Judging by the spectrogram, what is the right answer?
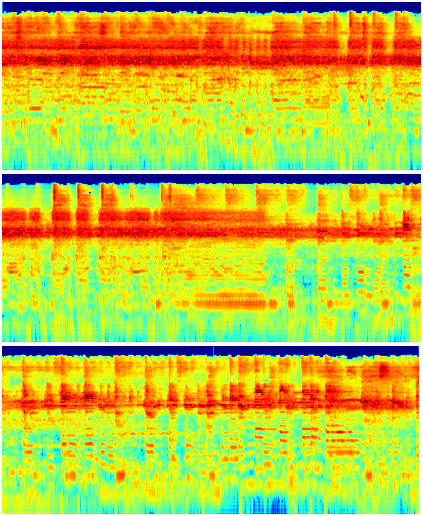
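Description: Electric guitar played along with a full rock band recording, with a held chord about halfway through.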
